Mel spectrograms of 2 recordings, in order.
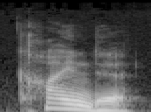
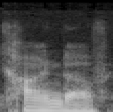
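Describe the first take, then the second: First: The phrase is run together without the v. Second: The phrase is said in full, with the v. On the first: The speaker calls it right. "it's kinda" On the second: The speaker calls it wrong. "You never say kind of"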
